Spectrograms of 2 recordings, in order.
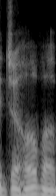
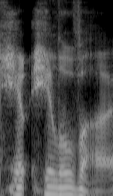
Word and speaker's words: Jehovah: Like I mean like I know you're trying to say Jehovah, but it said like Hova.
